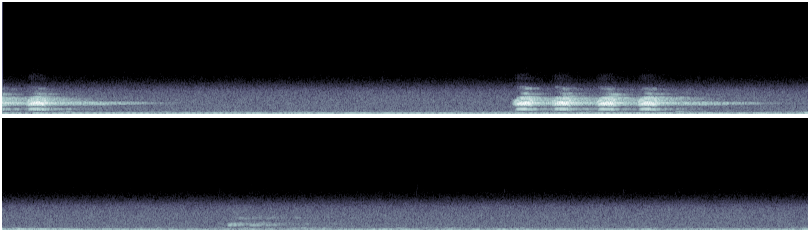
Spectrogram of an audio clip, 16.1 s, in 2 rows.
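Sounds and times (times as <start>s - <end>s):
common raven calling: 0.0s - 1.6s, 5.1s - 7.7s, 10.3s - 11.2s.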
